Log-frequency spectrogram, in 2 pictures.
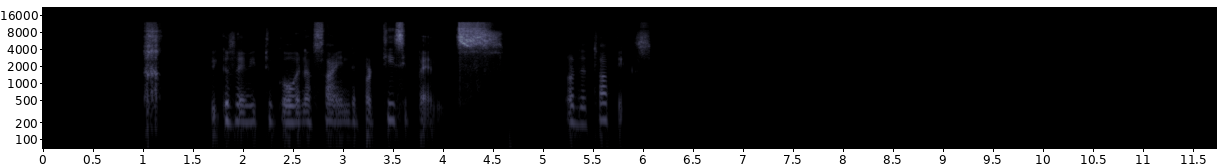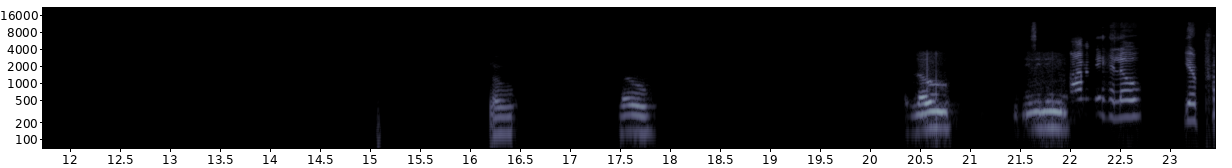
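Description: A young woman speaks calmly over an online call, in short bursts.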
